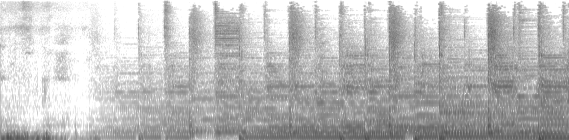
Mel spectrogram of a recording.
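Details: Guitar-led music plays with a steady beat while a voice speaks faintly underneath, and no animal sound stands out.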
